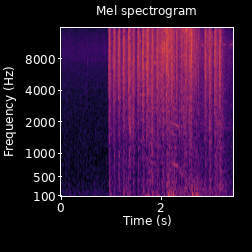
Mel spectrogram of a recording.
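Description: A rifle fires in rapid bursts close by.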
